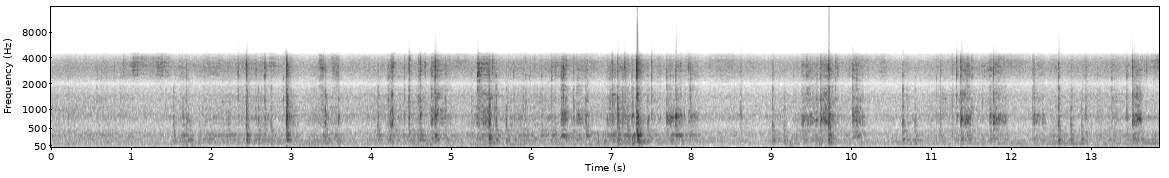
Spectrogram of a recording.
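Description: Sewer inspection camera's push cable being pulled back out of the pipe, with irregular clicks and knocks, several a second, over a low rustle. The loudest knock comes about seven seconds in.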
